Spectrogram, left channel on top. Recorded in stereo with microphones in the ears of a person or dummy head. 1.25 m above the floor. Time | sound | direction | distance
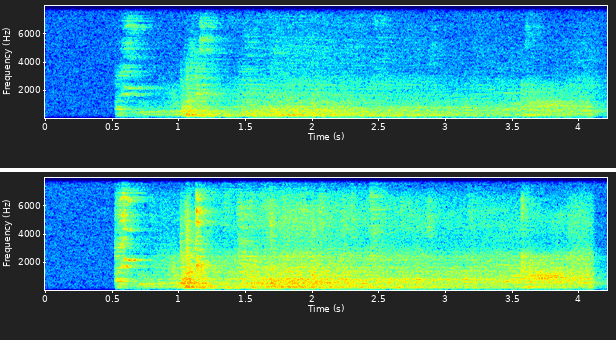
0.5 | a sliding door | 70° right (ahead or behind) | 1.1 m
